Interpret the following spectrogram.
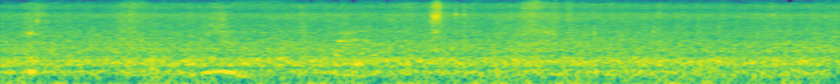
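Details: Honey bees at a Khmer honey farm during the flowering season give a dense, steady low hum that runs unbroken through the whole stretch, with faint ticks and rustles on top.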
